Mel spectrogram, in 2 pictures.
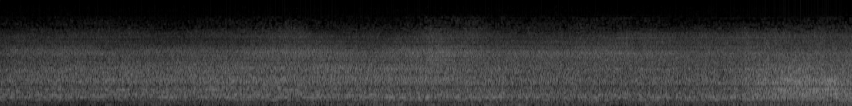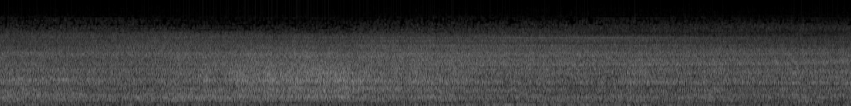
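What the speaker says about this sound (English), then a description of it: "Here it comes, Emirates from Dubai" An Emirates airliner from Dubai arrives at Manchester Airport, a broad distant roar that swells midway and holds steady, heard from afar without talk.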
